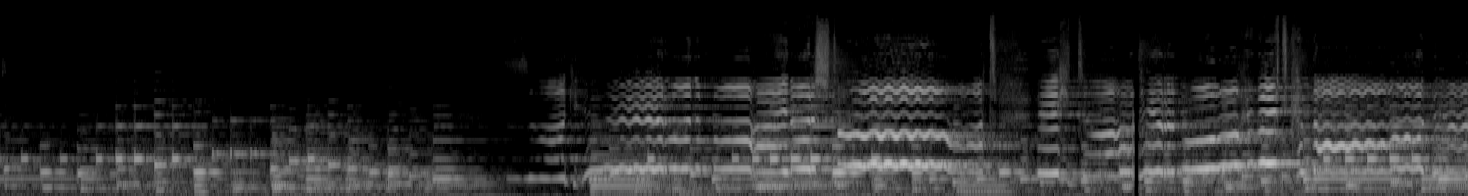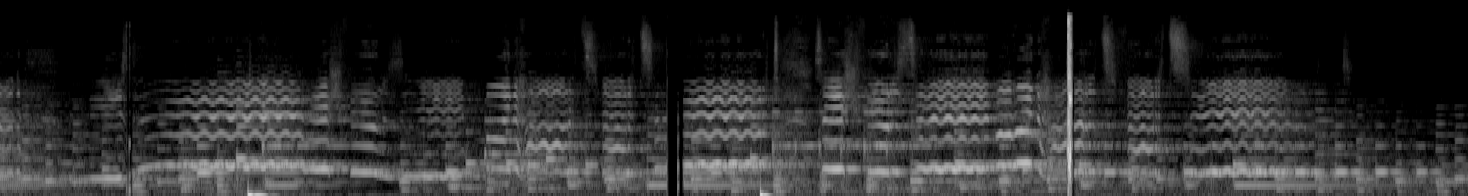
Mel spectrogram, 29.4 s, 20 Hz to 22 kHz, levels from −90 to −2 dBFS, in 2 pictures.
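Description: At 11.30 to 11.39 s and again at 15.92 to 16.01 s, short squawking blips mark damaged data in a compressed stream. Corrupted frames make the decoder misread the bitstream and lose sync until it finds the next frame header. At 17.16 to 17.38 s a deep phantom power thump appears: a supply switching on a live input sends a low step through the coupling capacitors, dying away in about 49 ms. Unlike the codec faults, it is a low-frequency pulse with no chirpy, garbled texture. The stream damage returns at 21.32 to 21.52 s, this time adding 52 ms to the timeline as the decoder resynchronises. A second, shorter thump follows at 22.29 to 22.35 s, decaying in about 15 ms. A final corrupted-frame chirp sounds at 25.32 to 25.43 s.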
